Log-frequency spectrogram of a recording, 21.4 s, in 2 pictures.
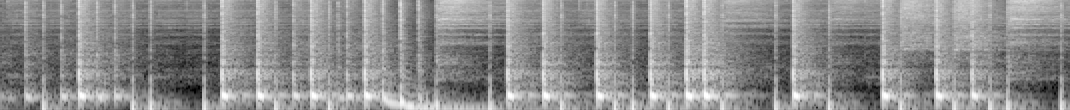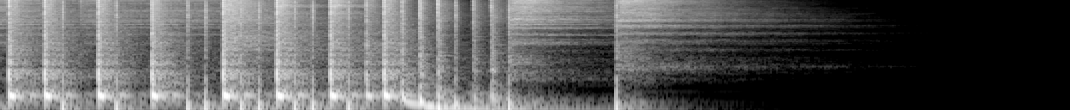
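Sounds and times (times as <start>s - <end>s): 
gospel drumming: 0.0s - 16.2s.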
